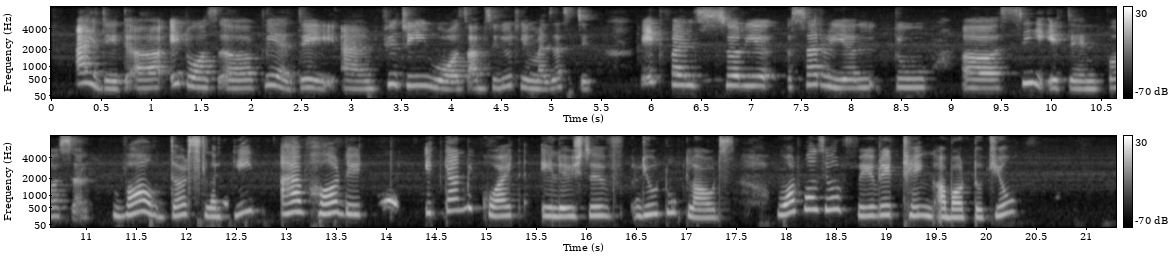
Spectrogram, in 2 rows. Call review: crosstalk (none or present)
none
